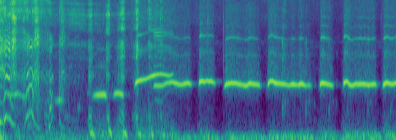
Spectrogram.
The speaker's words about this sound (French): Tu siffles comme un vieux. Tu siffles comme un pépé.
